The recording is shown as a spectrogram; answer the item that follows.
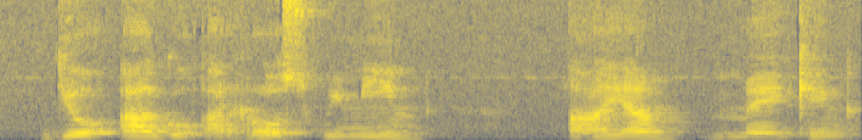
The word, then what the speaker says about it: arroz: here in green rice remember the double r means you pronounce it the hard r when we say yo ago arroz we mean i am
